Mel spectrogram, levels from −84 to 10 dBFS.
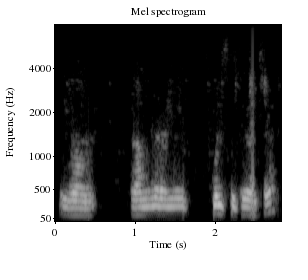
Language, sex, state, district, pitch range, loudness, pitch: Bengali, male, West Bengal, Jalpaiguri, 110-120 Hz, -25 LUFS, 115 Hz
